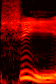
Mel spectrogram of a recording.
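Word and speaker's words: 四: then we have note the number four is pronounced she in japanese which is also a a homophone for death and then it cuts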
